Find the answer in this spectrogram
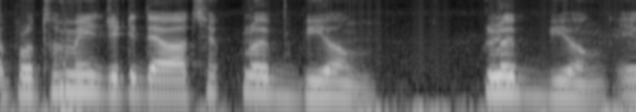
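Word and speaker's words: ক্লৈব্যং: তো প্রথমেই যেটি দেওয়া আছে ক্লব্যং, ক্লব্যং এই উচ্চারণটির ক্ষেত্রে আমরা যেটা করলাম সেটা হচ্ছে ক্লব্যং, অর্থাৎ এখানে ক ল এবং ঐকার ব পর্যন্ত উচ্চারণ করছি, তাহলে ক্লৈব।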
